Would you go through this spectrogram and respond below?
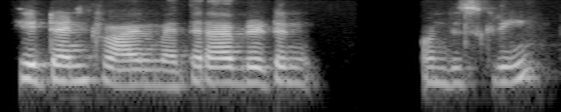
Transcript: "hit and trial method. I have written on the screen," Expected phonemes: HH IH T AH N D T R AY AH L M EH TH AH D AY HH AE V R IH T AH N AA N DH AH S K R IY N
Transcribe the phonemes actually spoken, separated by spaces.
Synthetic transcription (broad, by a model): HH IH T AH N D T R AY AH L M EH T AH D AY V R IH T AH N AA N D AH S K R IY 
